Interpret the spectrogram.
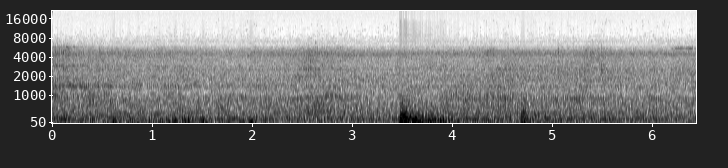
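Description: Distant fireworks going off: a low, muffled boom a little past halfway, then a fainter thud about a second later, over a steady low background rumble.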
